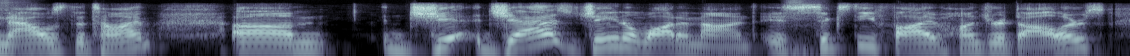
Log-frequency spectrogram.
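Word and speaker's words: Janewattananond: behind it and now is the time jazz jayna watt Anand is sixty five hundred dollars that was a correct correct pronunciation of that and he is the 39th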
